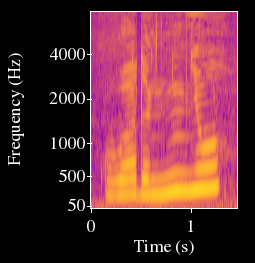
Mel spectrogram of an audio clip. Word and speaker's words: Guadagnino: Wie wird denn der Regisseur ausgesprochen? Hat das jemand äh, erörtern können? Es ist Luca Guadagnino.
